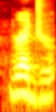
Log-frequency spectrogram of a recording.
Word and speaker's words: Red: It's Reed, right? I feel like I've watched it enough. Maybe it's Red. I mean, it's spelled Red. So, Red Gerard.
